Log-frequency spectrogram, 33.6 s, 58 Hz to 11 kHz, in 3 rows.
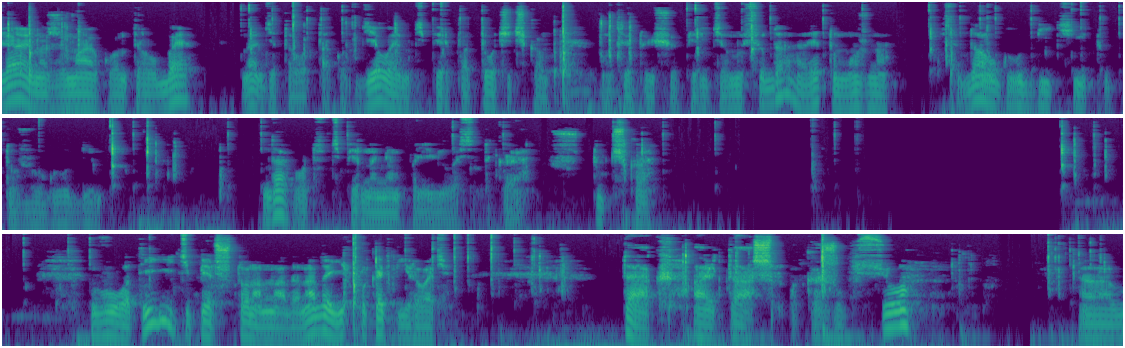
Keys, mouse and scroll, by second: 0.6 ctrl+b, 2.7 click, 3.2 click, 3.9 1, 4.3 right click, 4.5 middle click, 6.0 g, 7.4 right click, 7.6 middle click, 8.6 click, 9.6 shift+middle click, 9.9 middle click, 10.7 right click, 10.9 middle click, 11.5 click, 12.6 middle click, 12.8 Tab, 13.4-13.8 middle drag, 14.6-15.7 middle drag, 16.2-17.3 middle drag, 17.4 Tab, 17.8 middle click, 19.2 right click, 19.5 middle click, 20.6-21.8 drag, 21.9 Tab, 22.1-22.6 middle drag, 23.0 middle drag, 24.1 KP_7, 26.2 shift+z, 26.4-26.8 middle drag, 27.5 shift+middle drag, 27.9 Tab, 29.8 alt+h, 30.6 KP_Divide, 32.0 KP_7, 33.1 shift+middle click.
